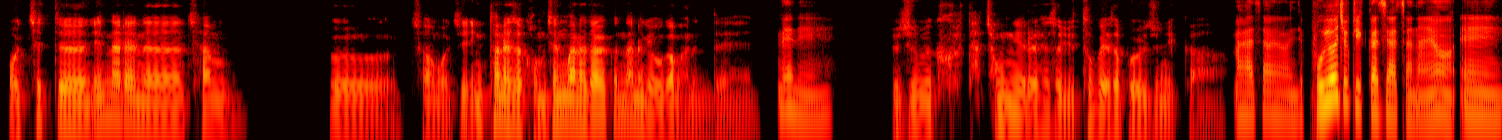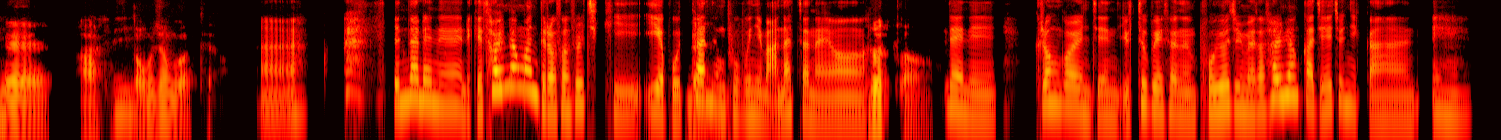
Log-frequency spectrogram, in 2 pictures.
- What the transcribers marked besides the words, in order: other background noise; laughing while speaking: "아"
- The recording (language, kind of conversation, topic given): Korean, podcast, 짧은 시간에 핵심만 효과적으로 배우려면 어떻게 하시나요?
